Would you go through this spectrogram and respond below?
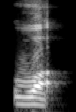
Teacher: വ ചുണ്ട് വൃത്താകൃതിയിൽ വെച്ചുകൊണ്ടാണ്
